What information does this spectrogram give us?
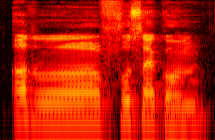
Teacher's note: ہم قدر غنہ کے ساتھ اس کو ہم پڑھیں گے، جیسے کہ چھپا کر تھوڑا سا اس کو پڑھتے ہیں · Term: اخفاء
